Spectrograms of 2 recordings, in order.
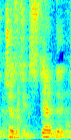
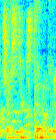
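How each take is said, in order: First: Said in the usual way. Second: Whispered echo; hushed copy of his order; whispering it after him. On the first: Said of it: "And he goes". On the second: Retold or imitated. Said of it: "She goes".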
